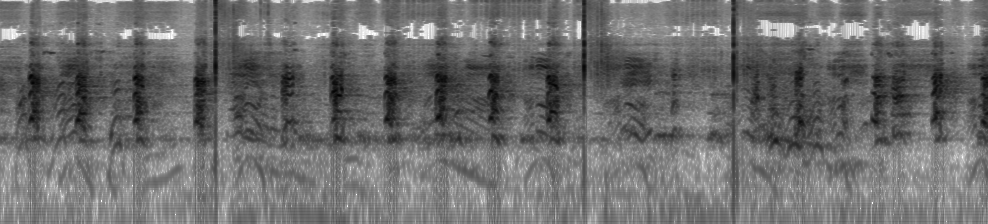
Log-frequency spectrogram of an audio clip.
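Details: Working dog of a protection-trained breed such as German Shepherd or Malinois, barking steadily and forcefully, roughly two barks a second, with occasional sharp whip-like cracks and voices in the background.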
